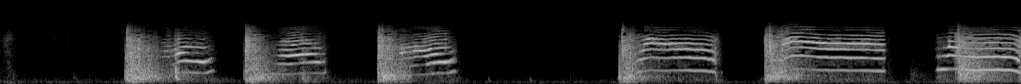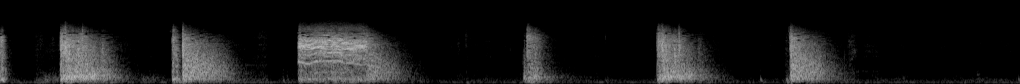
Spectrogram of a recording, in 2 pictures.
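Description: A cat meowing over and over, about a dozen meows: three short ones, then several long drawn-out ones, then shorter falling ones near the end.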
